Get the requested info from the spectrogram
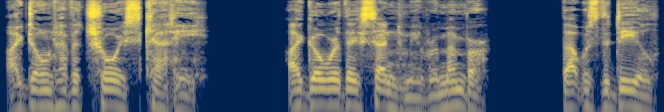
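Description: A man's voice: on the low side, normal speed, a little mellow, breathy edge, dry recording, studio quality. A man voicing a steadfast young navy serviceman, earnestly reassuring his wife in an audiobook. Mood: tender resolve. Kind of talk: audiobook character acting.

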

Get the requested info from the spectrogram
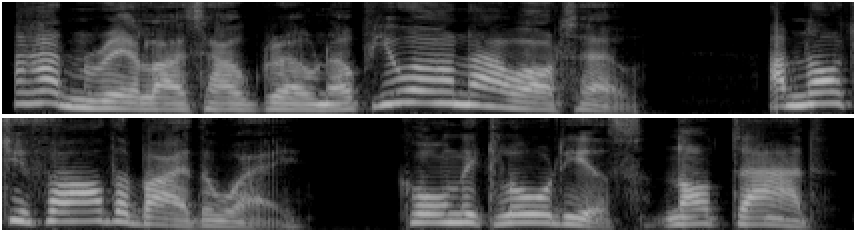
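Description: A woman voicing a big, patient, fatherly male emperor penguin in a storybook, brisk and matter-of-fact. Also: big pitch swings, no echo, studio quality. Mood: reassuring. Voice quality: deep.

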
